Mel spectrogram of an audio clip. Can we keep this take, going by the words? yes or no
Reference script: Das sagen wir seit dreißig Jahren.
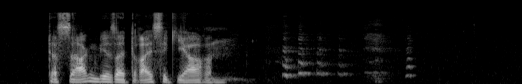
yes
